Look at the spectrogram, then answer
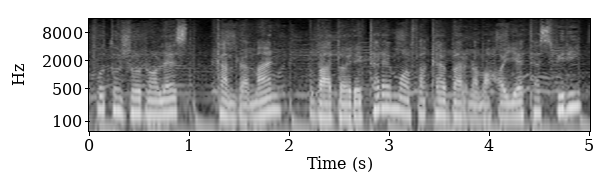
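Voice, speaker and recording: A man with an Afghan accent reading a scripted promotional voice-over in a formal, polished announcer's manner. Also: medium pitch. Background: music.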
